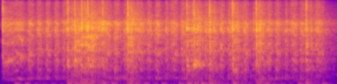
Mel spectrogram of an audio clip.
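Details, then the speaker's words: Rebuilt Supra, first start attempt with no exhaust housing fitted. Starter cranks with scattered, uneven pops that never catch; ignition timing was suspected. "it sounds like the ignition is not happening at the right time that's where I'm going to look first"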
